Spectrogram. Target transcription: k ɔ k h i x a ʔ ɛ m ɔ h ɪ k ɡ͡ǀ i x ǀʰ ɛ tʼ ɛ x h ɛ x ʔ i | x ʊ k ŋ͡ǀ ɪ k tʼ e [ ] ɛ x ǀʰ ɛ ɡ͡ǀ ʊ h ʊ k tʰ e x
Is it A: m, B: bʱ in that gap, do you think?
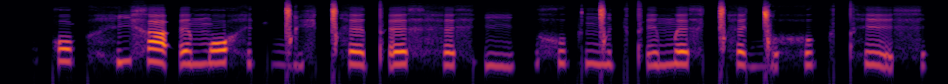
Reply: A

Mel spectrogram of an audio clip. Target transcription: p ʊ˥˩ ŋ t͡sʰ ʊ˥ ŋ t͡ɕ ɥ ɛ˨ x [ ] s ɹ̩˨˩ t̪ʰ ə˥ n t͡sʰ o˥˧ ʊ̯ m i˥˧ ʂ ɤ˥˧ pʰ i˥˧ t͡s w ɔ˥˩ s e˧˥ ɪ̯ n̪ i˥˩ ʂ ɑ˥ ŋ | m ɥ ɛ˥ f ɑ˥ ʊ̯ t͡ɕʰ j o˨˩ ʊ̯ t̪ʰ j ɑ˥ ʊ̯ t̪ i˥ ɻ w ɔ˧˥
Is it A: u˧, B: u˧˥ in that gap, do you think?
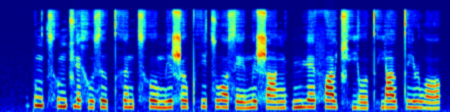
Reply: B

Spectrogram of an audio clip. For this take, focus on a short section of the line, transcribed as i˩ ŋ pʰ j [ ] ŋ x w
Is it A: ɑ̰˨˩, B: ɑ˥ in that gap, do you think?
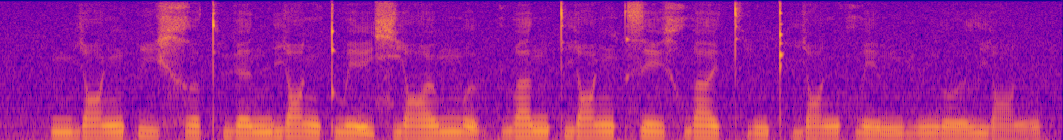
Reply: B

